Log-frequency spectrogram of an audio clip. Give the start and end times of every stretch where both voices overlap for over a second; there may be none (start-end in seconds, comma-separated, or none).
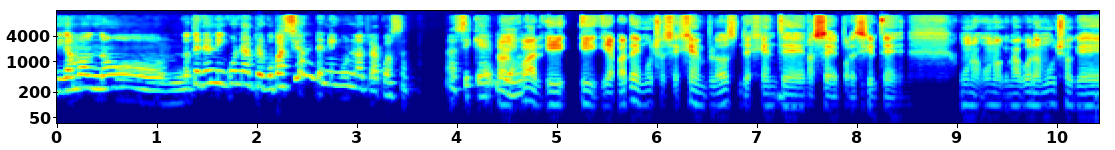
none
